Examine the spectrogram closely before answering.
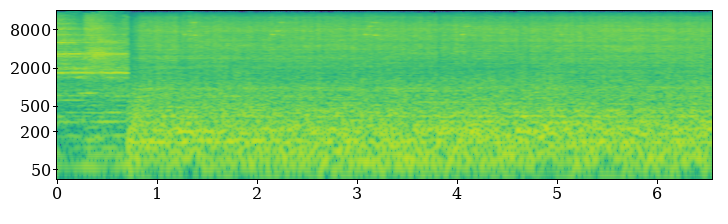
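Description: A short stretch of sustained musical tones cuts off abruptly under a second in. A loud, dense, steady mechanical rumble takes over, heaviest in the low range, like heavy rolling machinery.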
